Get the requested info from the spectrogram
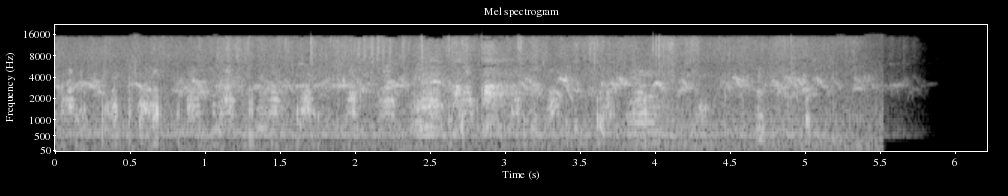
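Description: A brood of ducklings peeping and calling over one another in many short, quick calls, stopping abruptly about five and a half seconds in.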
